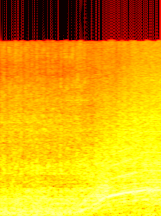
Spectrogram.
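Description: An engine revs up sharply.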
